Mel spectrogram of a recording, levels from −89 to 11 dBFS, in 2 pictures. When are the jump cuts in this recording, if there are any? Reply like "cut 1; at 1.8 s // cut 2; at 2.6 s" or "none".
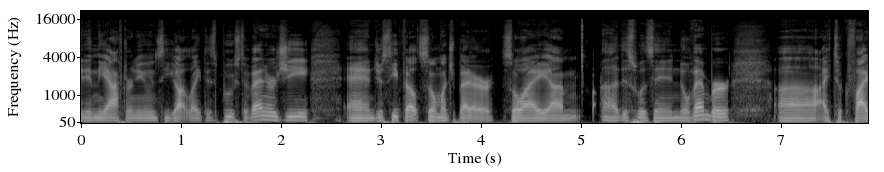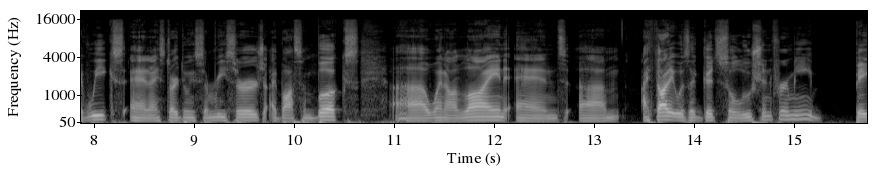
cut 1; at 5.2 s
